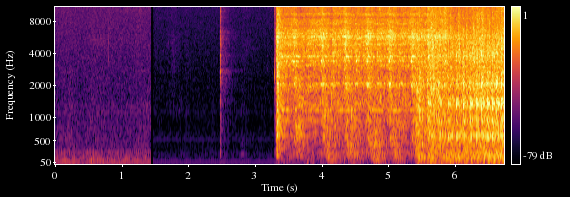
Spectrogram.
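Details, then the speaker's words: Generac XD5000e generator, Yanmar L100 diesel, restarted after bleeding air from fuel system, before oil change, warming up: brief crank, catches and settles into steady even clatter that firms as it warms; normal start and idle. "And before we go any further and change the oil, I do want to get the engine started again. and just make sure that the air we introduced isn't going to cause a problem."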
